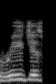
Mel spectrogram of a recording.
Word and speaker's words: Regis: This reminds me of Regis, rhymes with Jesus.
